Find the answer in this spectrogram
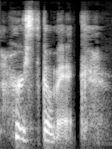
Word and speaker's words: Herskovic: your help in pronouncing your name, your surname, Sure. So it's Herskovic. Herskovic.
